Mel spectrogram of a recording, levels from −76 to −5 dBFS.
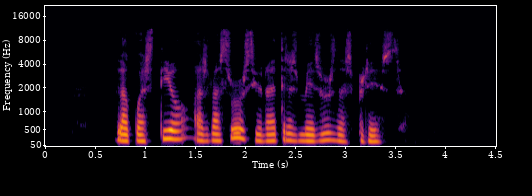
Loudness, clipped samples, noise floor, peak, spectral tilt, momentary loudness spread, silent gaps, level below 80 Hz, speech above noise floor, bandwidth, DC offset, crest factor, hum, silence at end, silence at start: -27 LUFS; under 0.1%; -77 dBFS; -8 dBFS; -6.5 dB/octave; 7 LU; none; -74 dBFS; 50 dB; 11.5 kHz; under 0.1%; 20 dB; none; 1 s; 0.7 s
